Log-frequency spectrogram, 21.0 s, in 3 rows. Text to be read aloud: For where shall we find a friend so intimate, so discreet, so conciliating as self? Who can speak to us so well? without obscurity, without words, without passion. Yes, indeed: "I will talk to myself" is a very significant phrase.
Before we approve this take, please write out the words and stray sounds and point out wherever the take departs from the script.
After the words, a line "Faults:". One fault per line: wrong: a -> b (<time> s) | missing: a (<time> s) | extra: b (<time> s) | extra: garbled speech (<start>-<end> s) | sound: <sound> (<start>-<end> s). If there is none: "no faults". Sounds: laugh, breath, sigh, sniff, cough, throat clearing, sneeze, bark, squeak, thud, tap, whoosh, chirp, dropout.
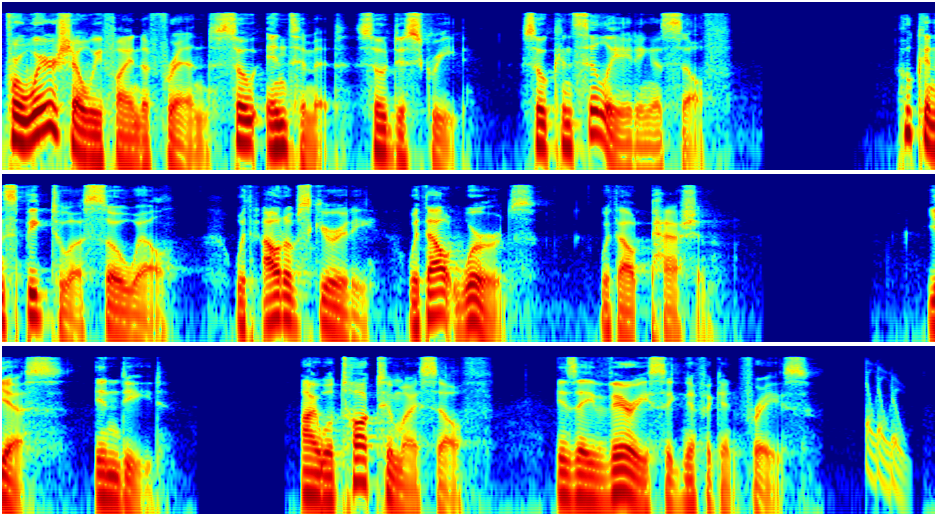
For where shall we find a friend so intimate, so discreet, so conciliating as self? Who can speak to us so well? without obscurity, without words, without passion. Yes, indeed: "I will talk to myself" is a very significant phrase.
Faults:
sound: chirp (20.5-20.8 s)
